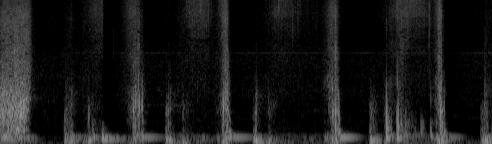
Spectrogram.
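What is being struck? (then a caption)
Foam microphone windscreen. A large, soft, porous black foam windscreen on a studio microphone is gripped, squeezed and rubbed with the palms and fingers of both hands. This makes a string of muffled, deep thumps, some with brief bright rustling on top, over a low throbbing rumble.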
